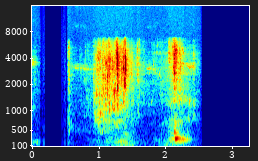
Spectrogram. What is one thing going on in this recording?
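Water drips and splashes as a net is lifted from a tank.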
